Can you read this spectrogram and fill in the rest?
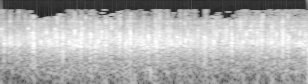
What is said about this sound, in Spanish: No sé si escucháis de fondo esa banda de Jesús Nazareno de Parla tocando el himno de España. Acaba de salir y los aplausos del público.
